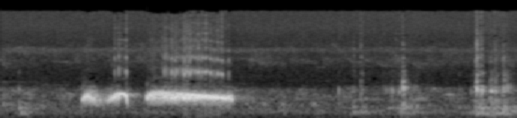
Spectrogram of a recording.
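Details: Adult male spotted dove ready to breed calling to a female: two quick coo notes followed by a long, level coo, then faint knocks and rustling.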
